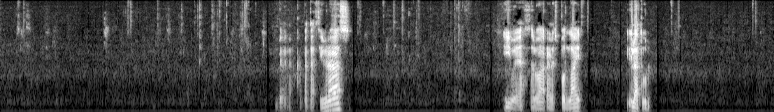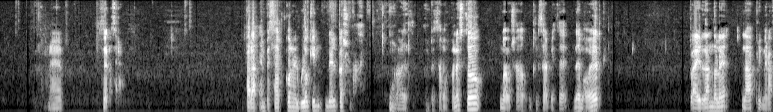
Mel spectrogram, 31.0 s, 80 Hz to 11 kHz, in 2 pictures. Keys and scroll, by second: 3.6 shift+super+n, 4.0-5.4 typing, 7.6-9.6 typing, 14.3 typing, 16.5-17.5 typing, 23.5 typing, 24.6 typing, 27.5 typing, 28.7 typing.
